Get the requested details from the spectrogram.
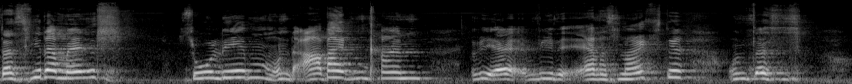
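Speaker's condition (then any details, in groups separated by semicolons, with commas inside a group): Cerebral palsy, spastic, arms and legs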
